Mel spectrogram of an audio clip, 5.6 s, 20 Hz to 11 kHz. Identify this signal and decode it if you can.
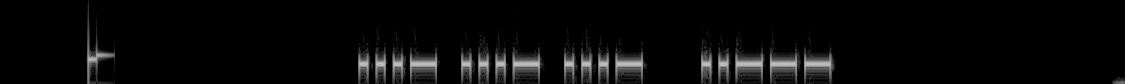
Morse code, heard as a keyed tone, about 28 wpm, 700 Hz. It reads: VVV 2
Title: K1USN SST QSO Practice 28wpm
